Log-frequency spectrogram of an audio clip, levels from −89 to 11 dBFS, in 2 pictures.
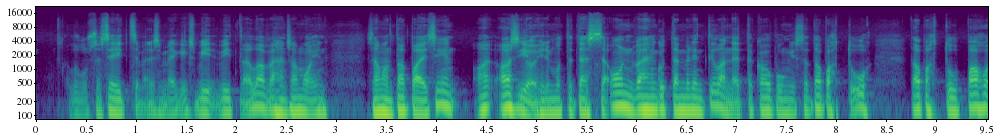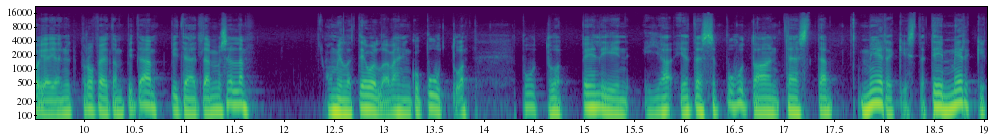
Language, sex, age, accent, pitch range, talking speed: Finnish, male, 40-59, native, 115-140 Hz, 135 wpm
